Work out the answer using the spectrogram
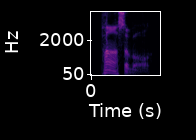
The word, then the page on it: passible: British English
